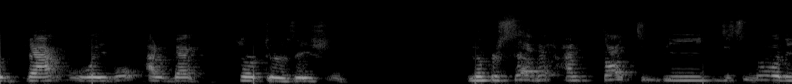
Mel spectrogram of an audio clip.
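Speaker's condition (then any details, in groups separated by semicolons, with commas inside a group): Cerebral palsy; from birth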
